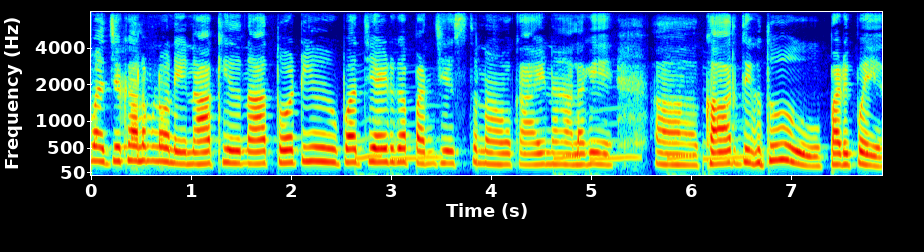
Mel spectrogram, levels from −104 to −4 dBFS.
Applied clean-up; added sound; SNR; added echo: none; Guitar; 18 dB; none.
